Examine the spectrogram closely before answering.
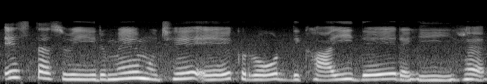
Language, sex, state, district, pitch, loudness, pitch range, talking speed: Hindi, female, Madhya Pradesh, Katni, 235 Hz, -11 LUFS, 215-255 Hz, 125 wpm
